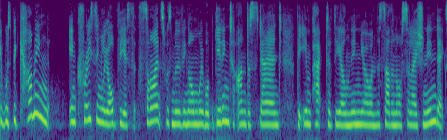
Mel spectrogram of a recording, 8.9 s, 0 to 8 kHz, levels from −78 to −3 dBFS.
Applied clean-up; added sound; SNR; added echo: neural separator model SepFormer DNS4.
